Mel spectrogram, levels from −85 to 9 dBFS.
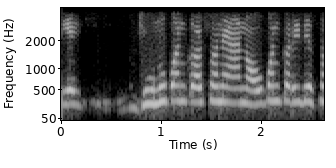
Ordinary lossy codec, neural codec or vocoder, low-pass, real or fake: none; none; 3.6 kHz; real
